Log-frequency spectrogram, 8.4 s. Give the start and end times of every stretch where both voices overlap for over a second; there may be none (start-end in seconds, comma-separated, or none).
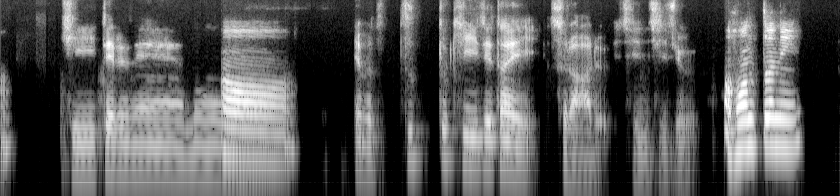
none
